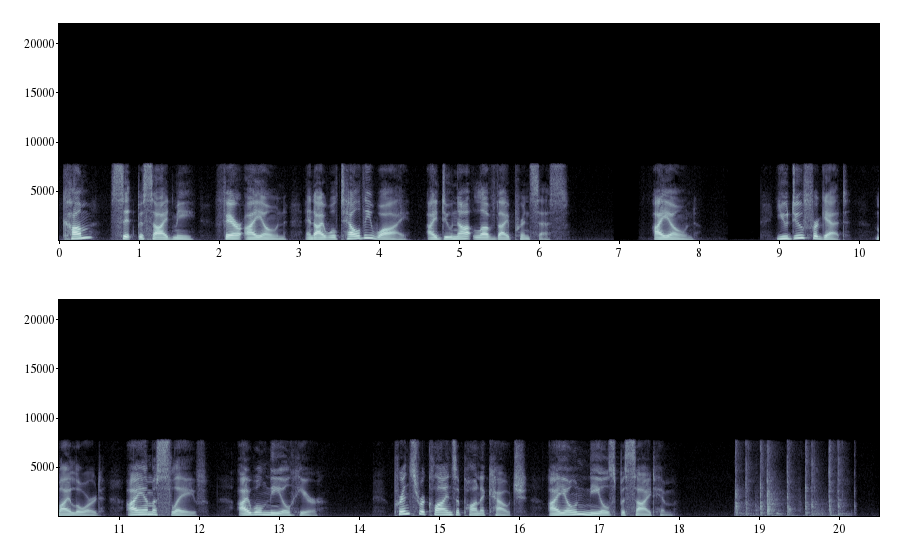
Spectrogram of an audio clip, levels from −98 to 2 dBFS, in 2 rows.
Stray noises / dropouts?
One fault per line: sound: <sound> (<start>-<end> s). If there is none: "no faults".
sound: tap (18.7-20.2 s)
